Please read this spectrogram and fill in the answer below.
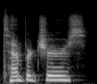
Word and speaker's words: temperatures: temp temperatures temperatures temperatures we don't pronounce the a sound in the middle of the word it's not temperatures it's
